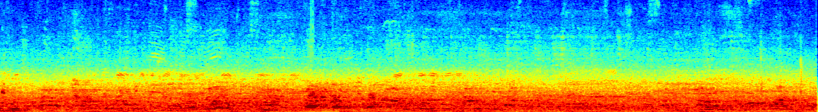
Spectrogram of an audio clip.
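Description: Dogs barking and yipping over the steady chatter of a crowded hall, with a couple of louder yelps about three seconds in.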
